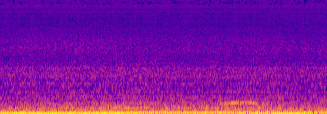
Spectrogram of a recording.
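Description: Road traffic crossing a city junction: cars and trucks passing, heard as a steady low rumble. A faint engine whine rises and falls briefly near the end.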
